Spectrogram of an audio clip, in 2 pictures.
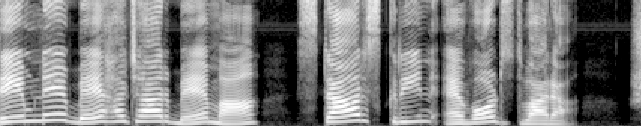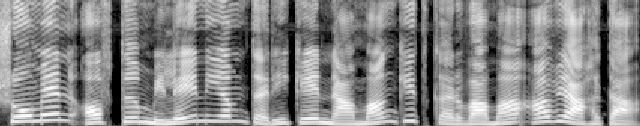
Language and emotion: Gujarati, neutral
